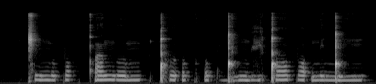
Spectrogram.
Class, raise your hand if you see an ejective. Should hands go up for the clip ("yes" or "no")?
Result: yes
